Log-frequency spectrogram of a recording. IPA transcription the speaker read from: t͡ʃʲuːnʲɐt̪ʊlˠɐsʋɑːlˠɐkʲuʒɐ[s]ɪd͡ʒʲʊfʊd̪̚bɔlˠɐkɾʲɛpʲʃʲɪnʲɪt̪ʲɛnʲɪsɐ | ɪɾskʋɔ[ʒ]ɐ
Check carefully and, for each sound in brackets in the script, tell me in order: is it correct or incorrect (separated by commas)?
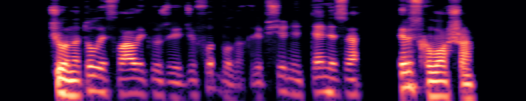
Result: incorrect, incorrect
